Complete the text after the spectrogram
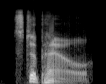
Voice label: "stipel", British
